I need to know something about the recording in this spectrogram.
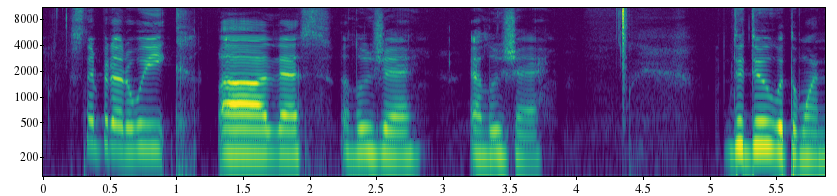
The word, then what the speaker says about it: Elujay: This is, how you say his name? Elujay. Elujay with blue. Elujay. You just said it right the first time.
